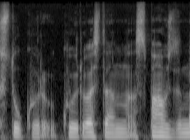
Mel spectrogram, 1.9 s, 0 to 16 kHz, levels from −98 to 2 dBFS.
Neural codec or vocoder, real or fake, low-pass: vocoder, 44.1 kHz, 128 mel bands every 512 samples, BigVGAN v2; fake; 14.4 kHz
